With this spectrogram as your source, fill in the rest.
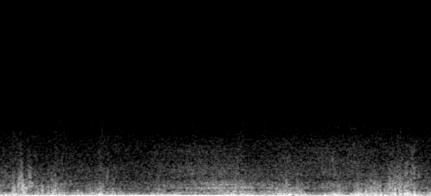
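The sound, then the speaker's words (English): Strong wind buffets the microphone in a steady, loud roar, with a low engine rumble and faint water wash underneath, on the open top deck of a moving ferry crossing a large lake. “Alright, I guess we're on the top of the ferry here.”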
